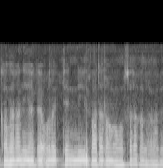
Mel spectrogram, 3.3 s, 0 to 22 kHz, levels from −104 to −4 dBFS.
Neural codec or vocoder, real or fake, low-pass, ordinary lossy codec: codec, 16 kHz, 8 kbps, FreqCodec, smaller model; fake; 7.2 kHz; none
